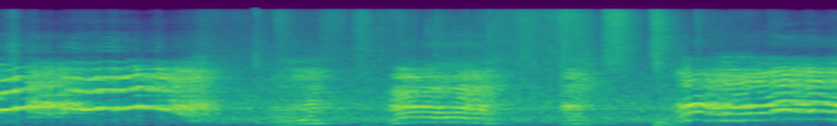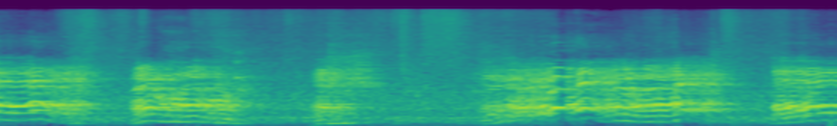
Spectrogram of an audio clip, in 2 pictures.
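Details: A corgi gives a run of high, wavering whines and grumbling moans in bursts of one to two seconds while joyfully shaking a plush fish toy; the sounds are joy, not pain.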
